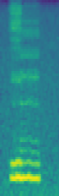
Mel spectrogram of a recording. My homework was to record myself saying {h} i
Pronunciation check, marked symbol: incorrect: ɦ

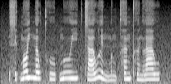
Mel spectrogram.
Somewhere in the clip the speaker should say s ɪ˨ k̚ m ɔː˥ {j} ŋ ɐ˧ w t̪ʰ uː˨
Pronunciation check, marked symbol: correct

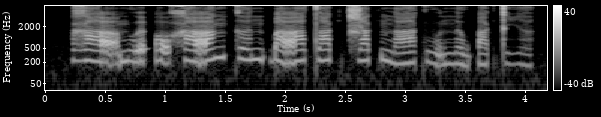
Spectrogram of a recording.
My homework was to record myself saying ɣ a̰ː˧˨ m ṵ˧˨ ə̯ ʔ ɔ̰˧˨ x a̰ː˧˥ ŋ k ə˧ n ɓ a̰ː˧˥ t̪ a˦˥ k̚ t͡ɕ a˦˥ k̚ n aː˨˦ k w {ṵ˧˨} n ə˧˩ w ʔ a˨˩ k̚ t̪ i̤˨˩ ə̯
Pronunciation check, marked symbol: correct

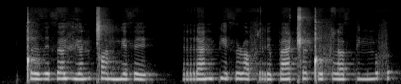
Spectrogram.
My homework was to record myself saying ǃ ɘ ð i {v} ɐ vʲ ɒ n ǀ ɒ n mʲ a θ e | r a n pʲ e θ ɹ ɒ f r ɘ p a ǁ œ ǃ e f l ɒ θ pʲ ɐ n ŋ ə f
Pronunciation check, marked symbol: incorrect: θ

